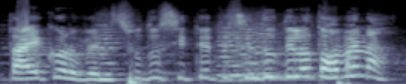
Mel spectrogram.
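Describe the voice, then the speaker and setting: Woman playing a very high-pitched, distressed young village heroine. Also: racing, over music, lightly acted. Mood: placating, crafty. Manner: theatrical, emphatic, repeating phrases. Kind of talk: Bengali folk stage melodrama. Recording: very loud live musical accompaniment.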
